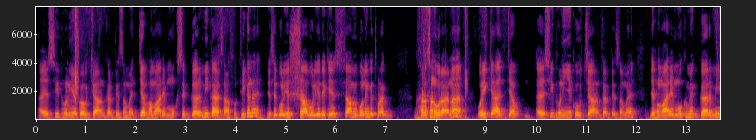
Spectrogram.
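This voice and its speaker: A man leads an exam-prep grammar lesson in a call-and-response way. He keeps asking a question and then answering it himself, stretching key terms out slowly. His voice sits a little high for a man. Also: darkish tone. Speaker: Hindi grammar teacher.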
